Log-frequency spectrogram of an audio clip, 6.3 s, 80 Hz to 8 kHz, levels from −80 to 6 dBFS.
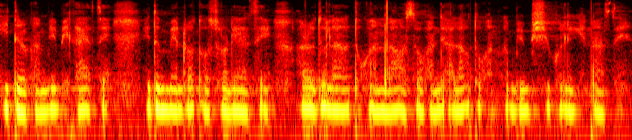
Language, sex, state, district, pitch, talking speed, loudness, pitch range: Nagamese, female, Nagaland, Dimapur, 215 Hz, 245 wpm, -18 LUFS, 210-220 Hz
